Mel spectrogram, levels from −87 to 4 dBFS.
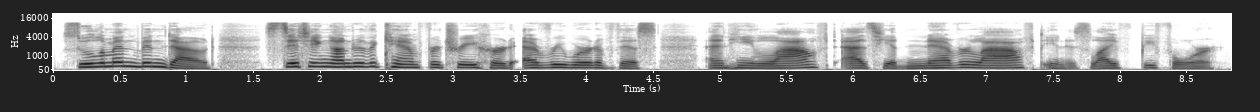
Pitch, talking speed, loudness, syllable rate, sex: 180 Hz, 170 wpm, -18 LUFS, 4.7 syllables/s, female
